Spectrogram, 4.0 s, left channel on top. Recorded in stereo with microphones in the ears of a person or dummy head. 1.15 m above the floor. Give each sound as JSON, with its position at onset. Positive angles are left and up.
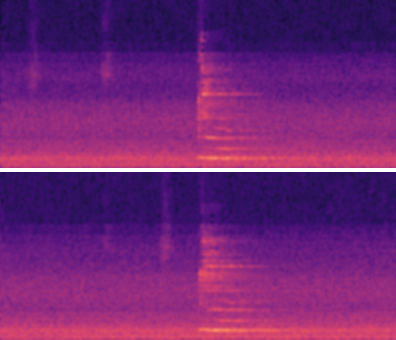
{"t": 2.0, "sound": "a cat meowing", "side_deg": 55, "distance_m": 1.4}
